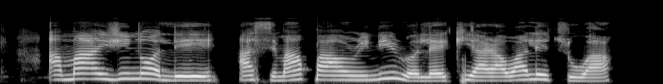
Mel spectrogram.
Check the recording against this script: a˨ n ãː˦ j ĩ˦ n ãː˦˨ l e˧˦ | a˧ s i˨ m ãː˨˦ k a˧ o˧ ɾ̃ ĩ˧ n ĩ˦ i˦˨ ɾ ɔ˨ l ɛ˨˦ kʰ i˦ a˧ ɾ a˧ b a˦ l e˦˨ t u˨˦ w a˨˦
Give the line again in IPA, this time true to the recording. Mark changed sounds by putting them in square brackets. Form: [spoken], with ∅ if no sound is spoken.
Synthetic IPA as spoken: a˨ [m] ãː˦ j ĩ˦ n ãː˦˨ l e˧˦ | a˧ s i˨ m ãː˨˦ [k͡p] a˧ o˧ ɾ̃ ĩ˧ n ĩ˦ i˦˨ ɾ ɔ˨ l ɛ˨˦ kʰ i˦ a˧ ɾ a˧ [w] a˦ l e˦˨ t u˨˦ w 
